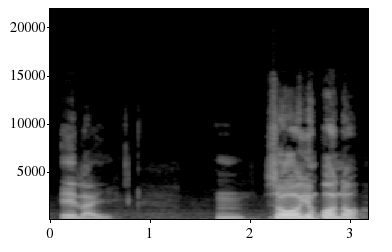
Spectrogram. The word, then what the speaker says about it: Eli: Yung high priest po noon, ang pangalan po niya ay Elay or Eli. Pero agag pinakinggan niyo po sa audio bible, ang pronounce nila is Eli.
